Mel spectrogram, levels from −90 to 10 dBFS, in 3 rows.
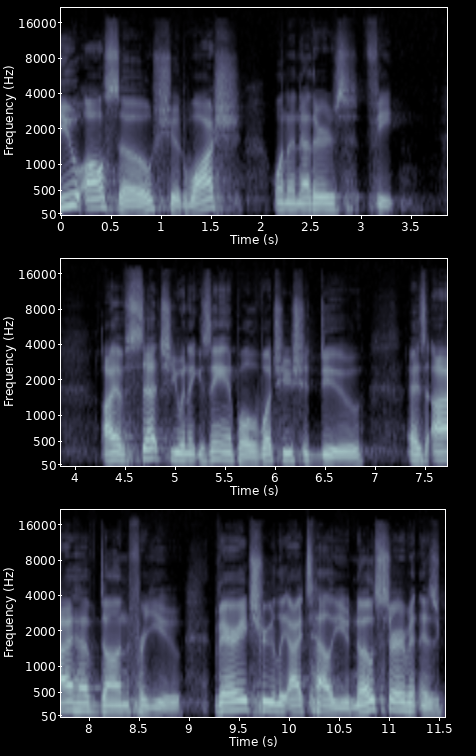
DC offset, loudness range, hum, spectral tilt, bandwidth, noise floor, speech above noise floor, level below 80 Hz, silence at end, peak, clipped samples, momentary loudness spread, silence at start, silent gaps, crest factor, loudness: under 0.1%; 4 LU; none; -5 dB/octave; 17.5 kHz; -61 dBFS; 39 dB; -76 dBFS; 0 s; -6 dBFS; under 0.1%; 11 LU; 0 s; none; 16 dB; -22 LUFS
